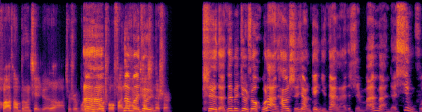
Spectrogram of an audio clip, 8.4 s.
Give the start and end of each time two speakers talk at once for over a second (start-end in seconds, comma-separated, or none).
1.7-3.1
